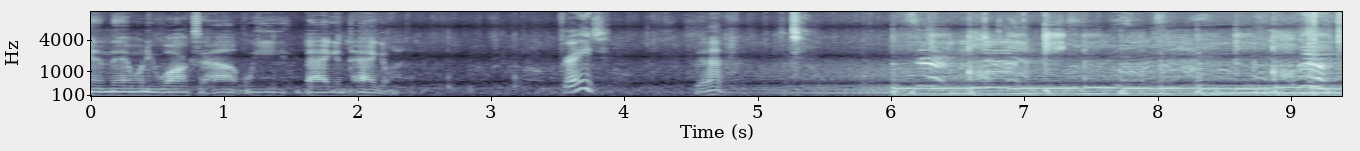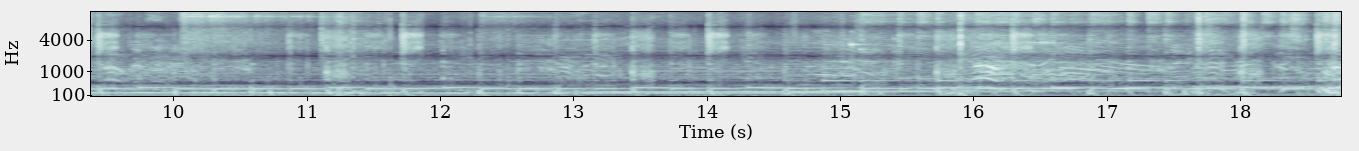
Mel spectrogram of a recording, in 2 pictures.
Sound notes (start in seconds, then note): 6.0 grunting, cheering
